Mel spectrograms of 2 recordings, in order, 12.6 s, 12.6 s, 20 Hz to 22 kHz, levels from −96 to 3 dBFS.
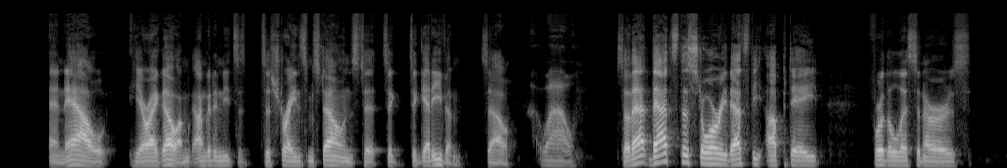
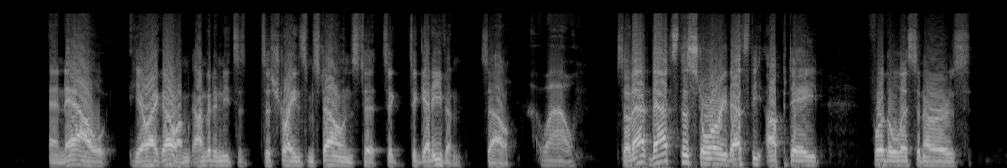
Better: first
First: none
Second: distortion; heavy; 7% of the sound clipped

